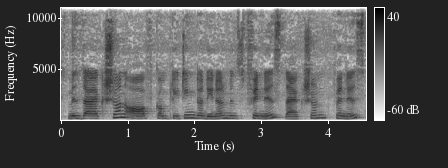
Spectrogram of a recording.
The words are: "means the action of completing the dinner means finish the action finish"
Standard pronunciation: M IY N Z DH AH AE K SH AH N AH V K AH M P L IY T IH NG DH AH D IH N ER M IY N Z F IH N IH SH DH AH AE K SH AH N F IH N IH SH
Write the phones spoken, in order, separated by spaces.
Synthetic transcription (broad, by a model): M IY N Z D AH AE K SH AH N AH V K AH M P L IY T IH NG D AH D IH N ER M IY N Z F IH N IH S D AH AE K SH AH N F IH N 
